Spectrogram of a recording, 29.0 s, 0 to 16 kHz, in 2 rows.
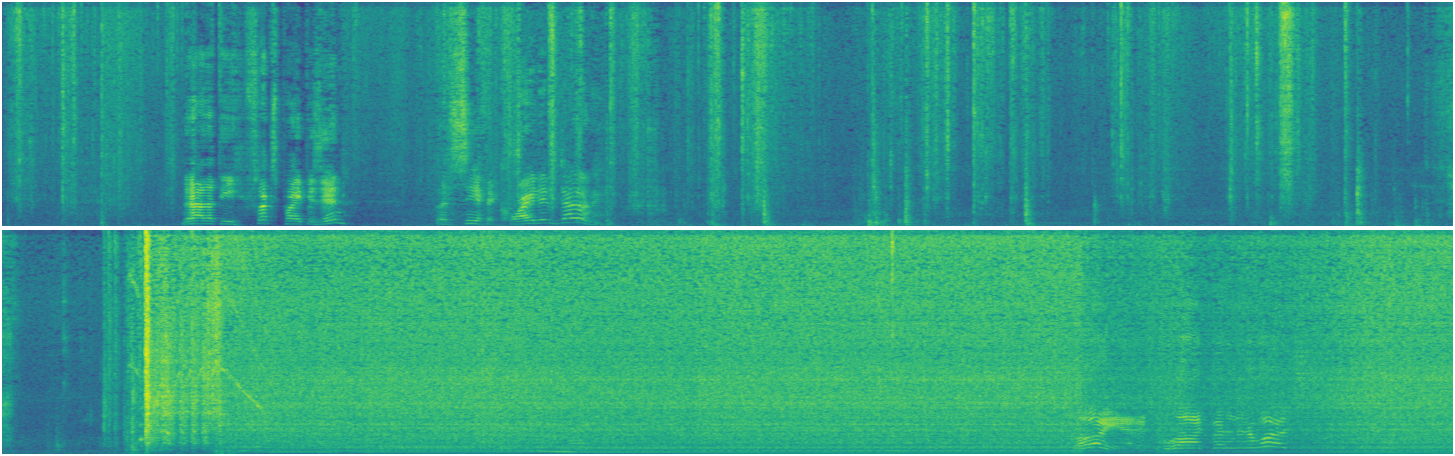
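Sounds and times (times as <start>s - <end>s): car engine cranking and starting: 15.5s - 29.0s
car engine idling: 15.9s - 29.0s.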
